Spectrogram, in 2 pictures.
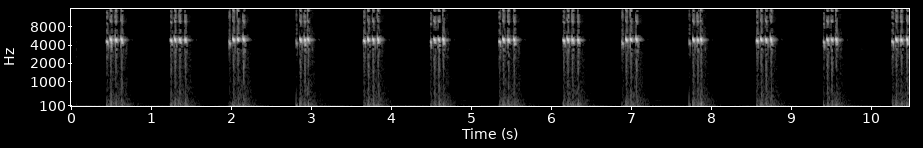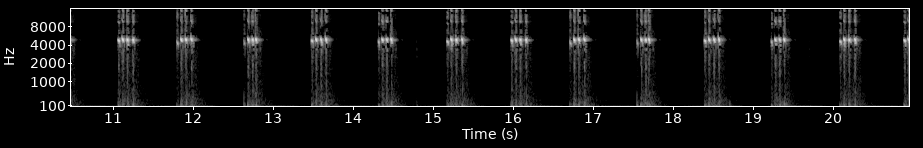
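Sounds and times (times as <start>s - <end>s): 
cricket chirping: 0.4s - 2.2s, 2.8s - 3.0s, 3.7s - 3.9s, 4.5s - 4.7s, 5.4s - 5.6s, 6.2s - 7.2s, 7.8s - 8.0s, 8.6s - 8.8s, 9.4s - 9.6s, 10.3s - 10.5s, 11.1s - 12.0s, 12.7s - 12.9s, 13.5s - 14.6s, 15.2s - 15.4s, 16.0s - 17.0s, 18.4s - 19.4s, 20.1s - 20.9s.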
